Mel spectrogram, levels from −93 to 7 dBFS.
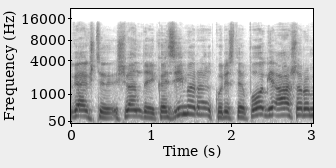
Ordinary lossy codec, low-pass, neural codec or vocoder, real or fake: AAC, 96 kbps; 14.4 kHz; vocoder, 44.1 kHz, 128 mel bands, Pupu-Vocoder; fake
